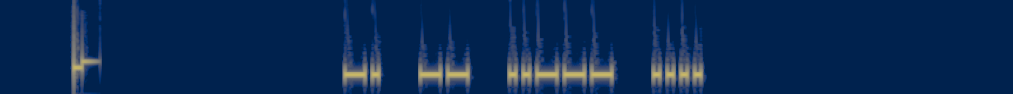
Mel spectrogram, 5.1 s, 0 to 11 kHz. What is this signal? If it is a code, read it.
Morse code, heard as a keyed tone, about 34 wpm, spaced as for 25 wpm, 700 Hz. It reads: NM2H
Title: USA Call Signs - 4 Characters - 2x Character Spacing - 35wpm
